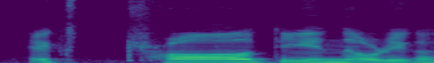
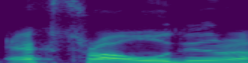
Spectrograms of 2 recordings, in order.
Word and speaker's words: extraordinary: extraordinary가 됩니다. 발음하실 때 extraordinary 하지 마시고 extraordinary. 그러니까 바로 이렇게 붙여서 발음하게 됩니다.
